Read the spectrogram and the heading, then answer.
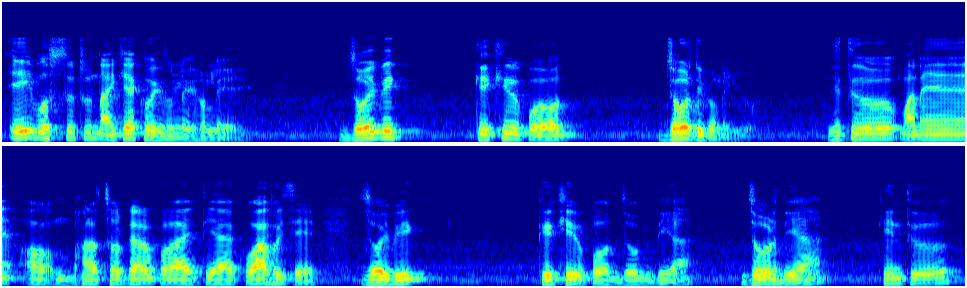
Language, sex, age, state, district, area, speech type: Assamese, male, 60+, Assam, Kamrup Metropolitan, urban, spontaneous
